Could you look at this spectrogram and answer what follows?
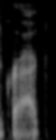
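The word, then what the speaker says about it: craic: And I always thought the word was crack. It's spelled like C-R-A-I-C. They had to explain it to us there. Until we were in Dublin and they were like, it's crack. Get your crack on.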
